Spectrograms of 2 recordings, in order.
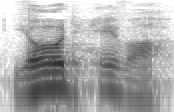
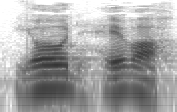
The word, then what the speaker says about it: Yod Heva: He said, you read this right to left. And this is how you pronounce it. Yod Heva. Yod Heva.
